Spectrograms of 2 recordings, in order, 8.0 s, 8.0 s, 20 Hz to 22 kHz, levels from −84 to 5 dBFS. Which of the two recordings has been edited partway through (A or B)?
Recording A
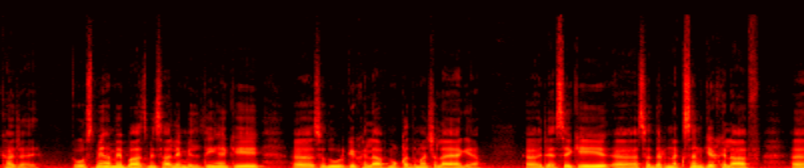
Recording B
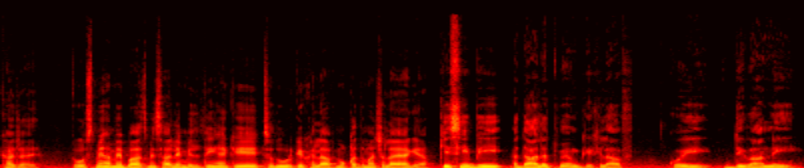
B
